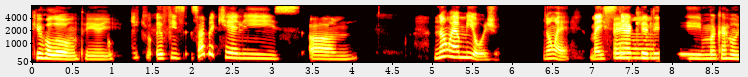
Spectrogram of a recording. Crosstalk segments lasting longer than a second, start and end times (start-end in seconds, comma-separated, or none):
none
